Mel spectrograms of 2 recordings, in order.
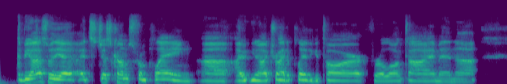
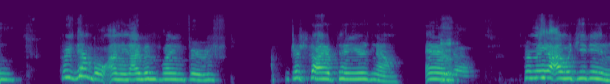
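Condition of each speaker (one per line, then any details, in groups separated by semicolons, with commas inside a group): No condition
Spastic cerebral palsy; uses wheelchair; can speak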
